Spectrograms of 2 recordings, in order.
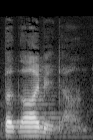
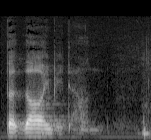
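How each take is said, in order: First: Said in the usual way. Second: Slow hushed whisper of surrender; whispered prayer. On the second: Acted. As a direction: breathe the prayer out, barely voiced. Christ's prayer in Gethsemane, whispered.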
